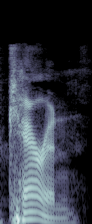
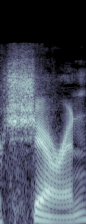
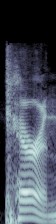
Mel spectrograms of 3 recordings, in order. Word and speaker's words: Charon: called an able for Karen well I sent you the link because I had to look it up too and one we both had the pronunciation wrong it is not an oal for Sharon no um but that's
